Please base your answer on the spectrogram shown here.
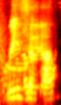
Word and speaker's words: Risa: So Risa, it's spelled like Lisa, but with an R. Risa, and the like the motorcycle, like you like to say.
